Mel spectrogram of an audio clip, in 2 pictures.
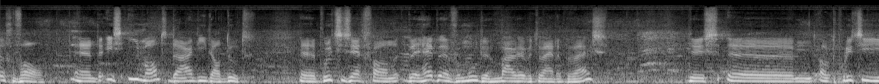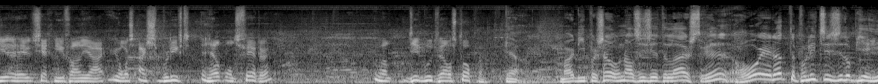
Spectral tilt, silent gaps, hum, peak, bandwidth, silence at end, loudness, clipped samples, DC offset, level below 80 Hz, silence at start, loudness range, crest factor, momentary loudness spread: -5 dB/octave; none; none; -2 dBFS; 17 kHz; 0 s; -15 LUFS; under 0.1%; under 0.1%; -42 dBFS; 0 s; 3 LU; 12 dB; 9 LU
